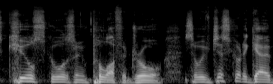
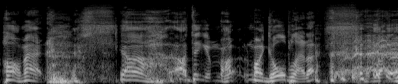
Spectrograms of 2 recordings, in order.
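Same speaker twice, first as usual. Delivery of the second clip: higher, very slow, hammed-up ailing voice; mock sick wife; 6 semitones higher, much slower than usual. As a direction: play the wife faking a gallbladder attack. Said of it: "Trish runs in and goes".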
